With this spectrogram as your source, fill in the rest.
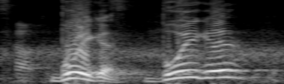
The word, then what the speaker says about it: Bouygues: What's the correct pronunciation? Bouygues Construction.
